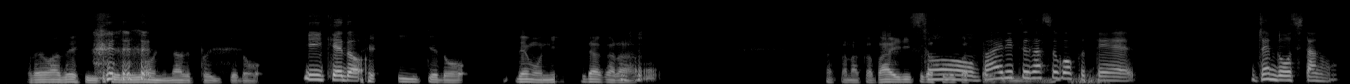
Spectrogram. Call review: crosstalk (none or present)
present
